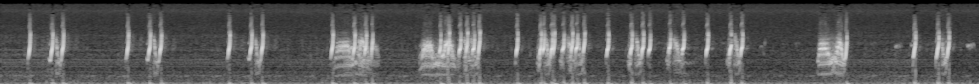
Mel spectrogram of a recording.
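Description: Common quail calling over and over: sharp, clipped notes in quick groups of two and three, mixed with short, harsher raspy calls.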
